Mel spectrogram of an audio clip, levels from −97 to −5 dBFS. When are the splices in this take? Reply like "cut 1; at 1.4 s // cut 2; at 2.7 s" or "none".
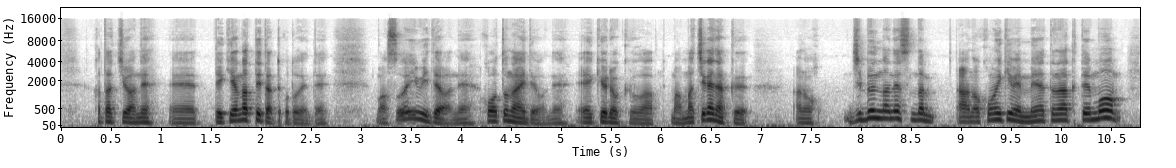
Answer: cut 1; at 4.2 s // cut 2; at 6.0 s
